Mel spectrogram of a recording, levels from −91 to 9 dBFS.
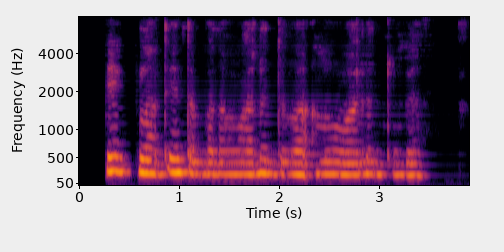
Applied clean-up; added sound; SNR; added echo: neural mask model DeepFilterNet 3.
